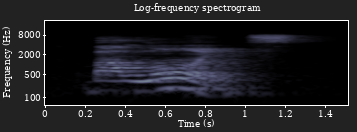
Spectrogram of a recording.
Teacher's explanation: Balões, o som ele sai mais nasalado, ou seja, como se ele estivesse saindo pelo canal do nariz. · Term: som nasalado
